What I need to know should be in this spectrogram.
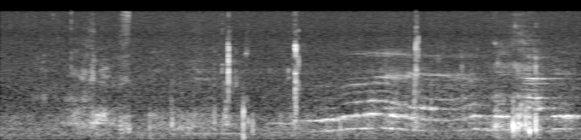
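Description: A young man slurps food from a cup close by.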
